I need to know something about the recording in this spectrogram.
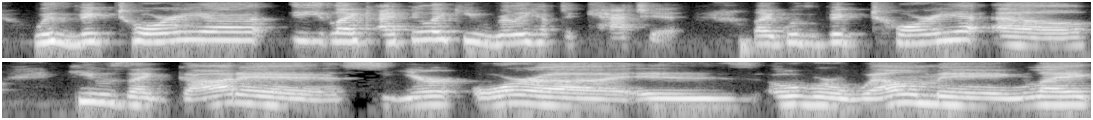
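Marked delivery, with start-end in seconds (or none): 6.3-10.6 put-on, very slow, drawn-out sarcastic flattery. Retelling what a contestant said to another contestant: imitating a sarcastic compliment. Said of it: "that was very sarcastic".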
